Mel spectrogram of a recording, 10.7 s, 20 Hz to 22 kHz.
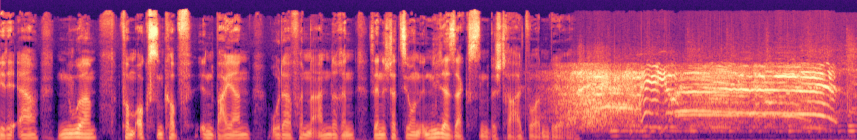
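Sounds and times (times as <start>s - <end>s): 
speech: 0.0s - 7.9s
large crowd cheering with whoops and high shouts: 6.5s - 10.6s.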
